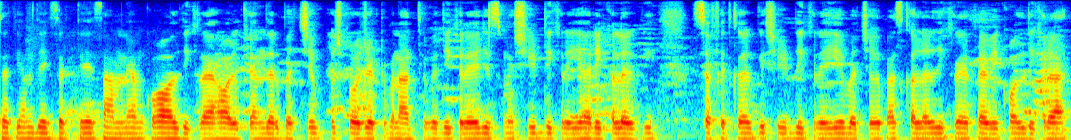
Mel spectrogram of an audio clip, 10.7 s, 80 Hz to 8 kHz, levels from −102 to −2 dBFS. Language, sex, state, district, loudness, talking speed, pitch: Hindi, male, Rajasthan, Nagaur, -21 LUFS, 280 wpm, 115 Hz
